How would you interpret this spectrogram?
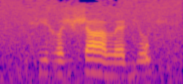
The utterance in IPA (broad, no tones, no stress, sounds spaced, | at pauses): fʲ e ɣ ʌ ʒ ʃ a β ɛ bʲ o ç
